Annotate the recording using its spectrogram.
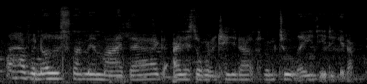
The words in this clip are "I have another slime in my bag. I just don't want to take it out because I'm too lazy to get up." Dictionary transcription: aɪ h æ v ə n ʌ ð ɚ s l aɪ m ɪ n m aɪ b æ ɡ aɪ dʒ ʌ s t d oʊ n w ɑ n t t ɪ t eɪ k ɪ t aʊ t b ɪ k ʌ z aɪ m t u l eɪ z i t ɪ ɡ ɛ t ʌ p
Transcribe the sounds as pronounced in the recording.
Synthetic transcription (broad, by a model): aɪ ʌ v ə n ʌ ð ɚ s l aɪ m ɪ n m aɪ b æ ɡ aɪ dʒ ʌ s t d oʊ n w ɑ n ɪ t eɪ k ɪ t aʊ t k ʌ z aɪ m t u l eɪ z i t ɪ ɡ ɛ t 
